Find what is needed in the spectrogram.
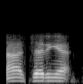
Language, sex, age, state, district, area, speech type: Tamil, male, 60+, Tamil Nadu, Tiruvarur, rural, conversation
